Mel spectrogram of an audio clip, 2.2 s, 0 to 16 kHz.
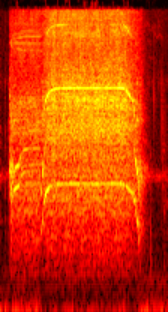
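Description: An OSUKA 5in1 OCD701-D1 cordless drill with interchangeable heads whirs loudly and close, spinning up quickly, holding a steady high whine for over a second, then winding down, with no speech.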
